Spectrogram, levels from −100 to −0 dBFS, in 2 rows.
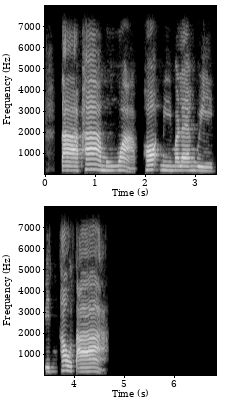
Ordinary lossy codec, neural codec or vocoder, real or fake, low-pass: Opus, 64 kbps; none; real; 7.2 kHz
